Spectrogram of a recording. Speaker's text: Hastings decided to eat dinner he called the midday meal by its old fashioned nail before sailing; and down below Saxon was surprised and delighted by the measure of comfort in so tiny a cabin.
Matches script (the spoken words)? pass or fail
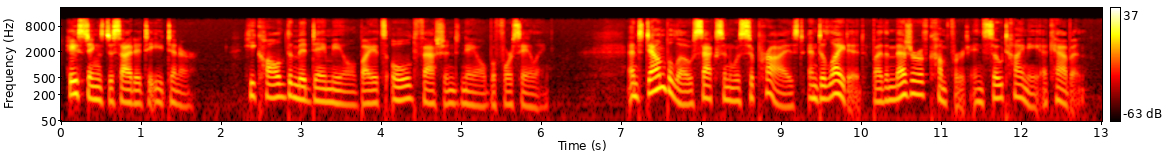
pass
